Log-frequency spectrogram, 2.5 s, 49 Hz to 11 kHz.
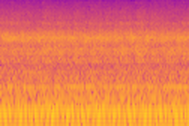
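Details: International S1654 diesel truck after an oil cooler rebuild, new starter and new radiator, idling with the radiator cap loose so the thermostat can open and bleed air: low, even rumble, no knocks or misses; normal idle.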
